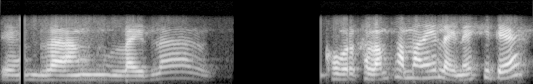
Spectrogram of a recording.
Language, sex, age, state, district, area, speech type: Bodo, female, 60+, Assam, Chirang, rural, conversation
